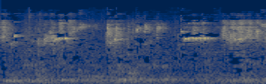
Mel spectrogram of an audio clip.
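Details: Captive-bred mutated female European goldfinch, described as embuchando (feeding), with a high twittering song of bright chirps and short clear whistles in bursts, separated by brief pauses.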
